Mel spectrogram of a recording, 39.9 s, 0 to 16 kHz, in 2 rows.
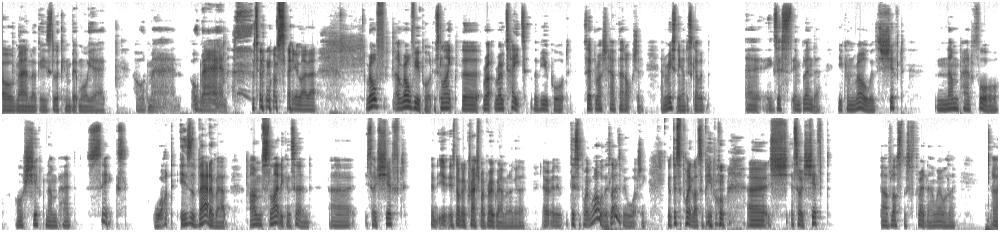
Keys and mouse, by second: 2.5-4.1 drag, 4.1-39.8 ctrl+middle drag.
